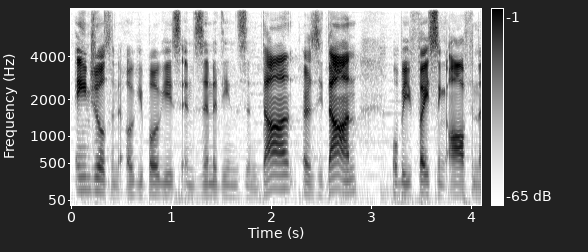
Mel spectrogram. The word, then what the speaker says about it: Zinedine Zidane: It's Zinedine Zidane is actually the way that you pronounce the other team that Ogie Bogies is going up against.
